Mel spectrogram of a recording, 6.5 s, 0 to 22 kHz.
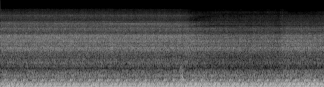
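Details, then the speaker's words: Tuned and deleted Ford F-350 diesel, hiss tune on the variable-vane (VGT) turbo, recorded outside: deep steady diesel rumble with light airy turbo hiss on top; normal idle with intended turbo hiss. "All right, so as you guys can hear, it's got that little bit of a hiss to it. It has something to do with the vanes in the VGT turbo that's going on, but it sounds amazing,"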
